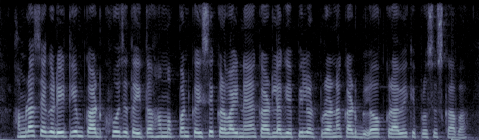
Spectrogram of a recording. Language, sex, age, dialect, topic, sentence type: Magahi, female, 31-35, Western, banking, question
